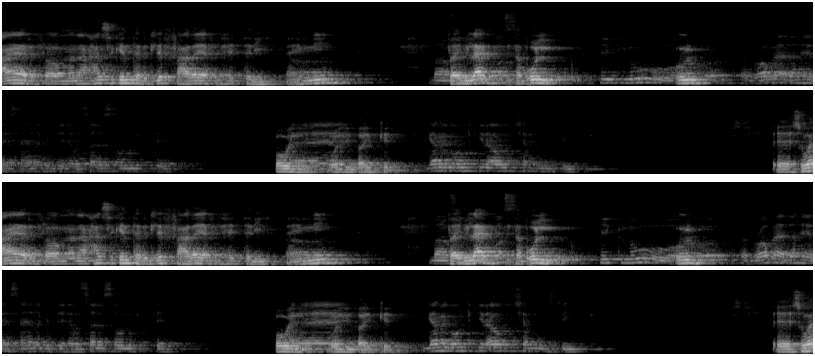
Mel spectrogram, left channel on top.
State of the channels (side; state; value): both; normal; correlation 0.69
